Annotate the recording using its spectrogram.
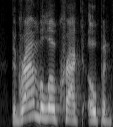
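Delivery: ordinary delivery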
